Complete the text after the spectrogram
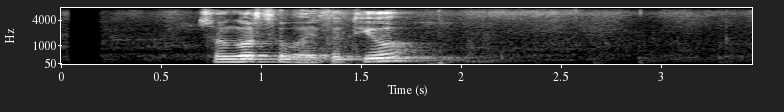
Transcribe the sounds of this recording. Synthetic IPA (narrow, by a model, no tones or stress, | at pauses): sʌŋɡʱʌrt͡sʰʌbʱʌekot̪ʰijo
